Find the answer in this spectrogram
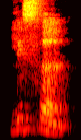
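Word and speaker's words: listen: is silent in those words okay you can pronounce this words लाइक लिसन लिसन फसन फसन इट इज not fast N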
